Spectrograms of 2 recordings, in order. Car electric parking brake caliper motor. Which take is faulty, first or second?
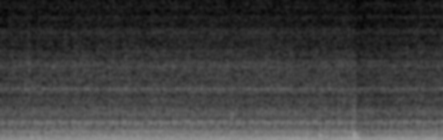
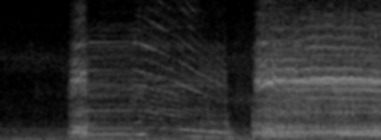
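first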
